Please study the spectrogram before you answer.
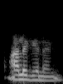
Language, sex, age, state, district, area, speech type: Telugu, female, 45-60, Andhra Pradesh, East Godavari, rural, conversation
